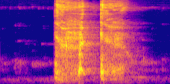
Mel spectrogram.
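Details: Two quick, harsh coughs in a row from a person who says they are sick.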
